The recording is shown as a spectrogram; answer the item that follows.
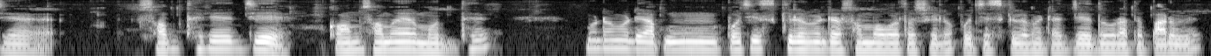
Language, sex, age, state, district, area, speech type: Bengali, male, 18-30, West Bengal, Murshidabad, urban, spontaneous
